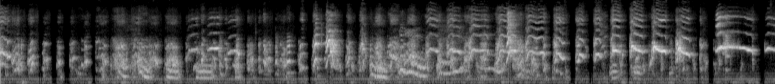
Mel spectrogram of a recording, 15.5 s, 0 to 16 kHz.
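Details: Bulldog puppies at a rescue on 28 March 2014 whine and squeal in a busy, overlapping chorus of high, wavering cries.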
